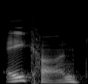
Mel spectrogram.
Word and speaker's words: Eikon: I mean, this article actually appears in what is called Akon, not the rapper. This is spelled differently, E-I-K-O-N, and I looked up what the Greek word for Akon means, and it's an image.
